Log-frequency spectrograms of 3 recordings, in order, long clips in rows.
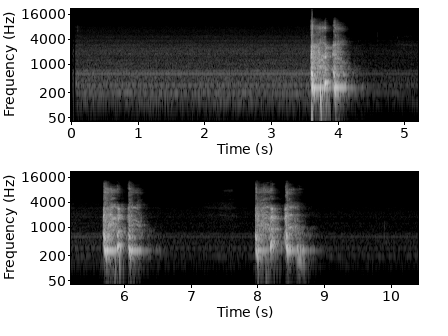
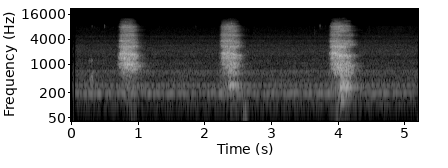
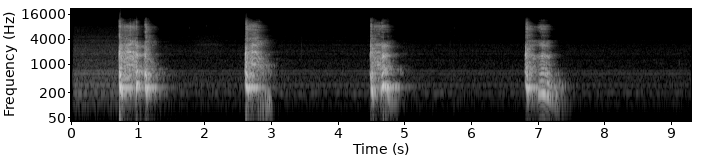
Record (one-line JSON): {"three_cough_length": "10.4 s", "three_cough_amplitude": 32768, "three_cough_signal_mean_std_ratio": 0.29, "exhalation_length": "5.2 s", "exhalation_amplitude": 25032, "exhalation_signal_mean_std_ratio": 0.37, "cough_length": "9.3 s", "cough_amplitude": 32767, "cough_signal_mean_std_ratio": 0.31, "survey_phase": "beta (2021-08-13 to 2022-03-07)", "age": "65+", "gender": "Male", "wearing_mask": "No", "symptom_none": true, "smoker_status": "Ex-smoker", "respiratory_condition_asthma": false, "respiratory_condition_other": false, "recruitment_source": "REACT", "submission_delay": "0 days", "covid_test_result": "Negative", "covid_test_method": "RT-qPCR", "influenza_a_test_result": "Negative", "influenza_b_test_result": "Negative"}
